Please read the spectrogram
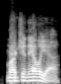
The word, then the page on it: marginalia: American English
